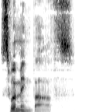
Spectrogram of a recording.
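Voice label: "swimming baths", British English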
